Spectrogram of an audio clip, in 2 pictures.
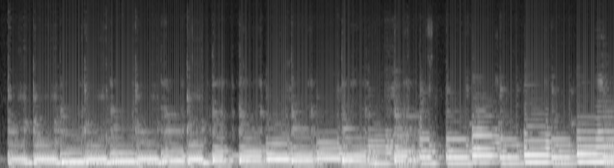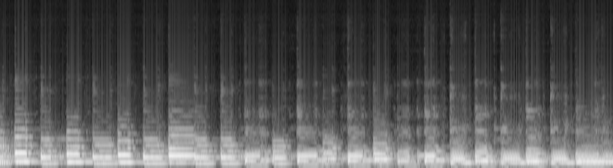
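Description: Electric bass guitar played fingerstyle: a continuous, busy line of short plucked notes. The fretting fingers lift and move for each note, the usual way many players finger it, rather than staying down on the strings.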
